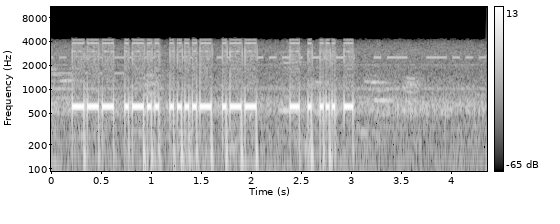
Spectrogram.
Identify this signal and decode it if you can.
Morse code, heard as a keyed tone, about 32 wpm, 600 Hz. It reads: OL4W TEST
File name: truSDX / MWC29.8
